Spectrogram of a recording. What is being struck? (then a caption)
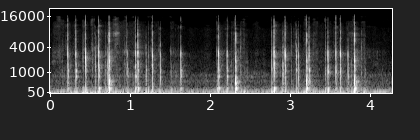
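Mechanical keyboard with plastic keycaps. Fingertips of both hands type on a D84 mechanical keyboard with brown switches and cream and red plastic keycaps. Quick, bright, dry clacks come in two bursts separated by a short pause, each keystroke sharp with almost no ring and a slight low thump beneath.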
